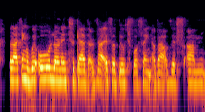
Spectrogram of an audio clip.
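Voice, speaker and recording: In a Chinese accent, a woman speaks at a medium pitch, her tone dark and mellow and somewhat breathy. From China. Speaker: webinar panellist. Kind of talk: webinar panel discussion.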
